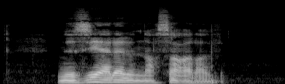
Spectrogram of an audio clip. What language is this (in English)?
Kabyle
